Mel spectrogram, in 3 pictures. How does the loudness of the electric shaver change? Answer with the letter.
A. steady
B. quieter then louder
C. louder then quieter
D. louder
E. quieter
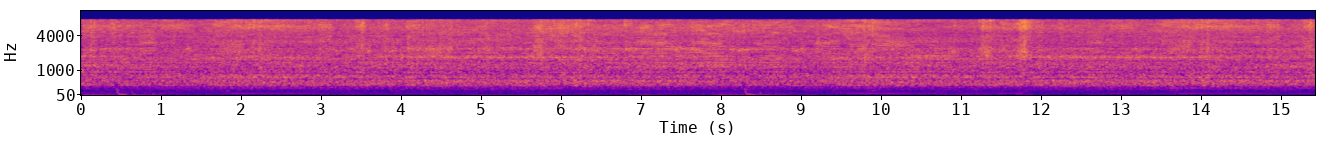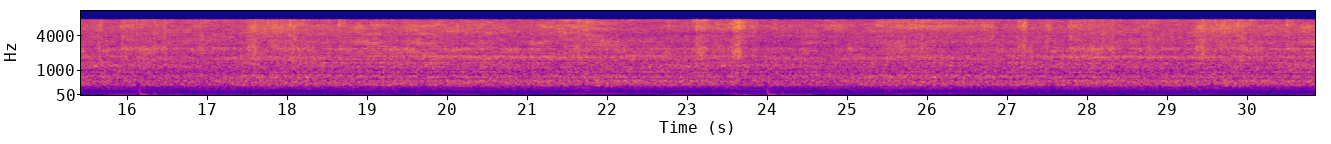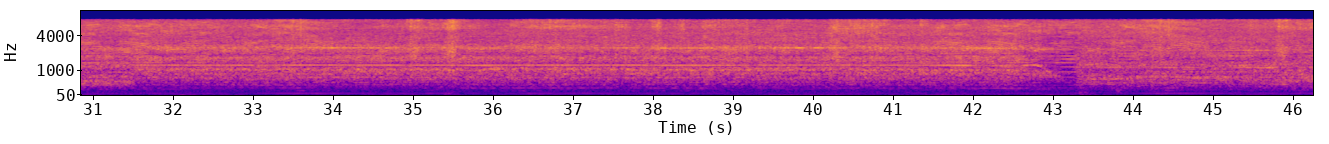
A.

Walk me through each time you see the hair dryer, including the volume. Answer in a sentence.
You can hear the hair dryer from 0.0 to 46.2 s, at a steady volume.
